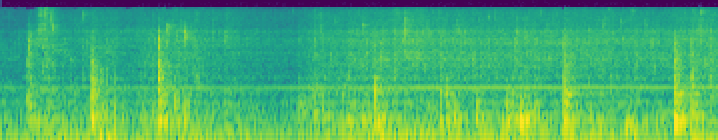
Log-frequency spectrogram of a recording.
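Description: Cut okra tipped from a plate into hot oil in a nonstick kadhai, with a light sizzle of frying and several scattered knocks as pieces and the spatula land in the pan.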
